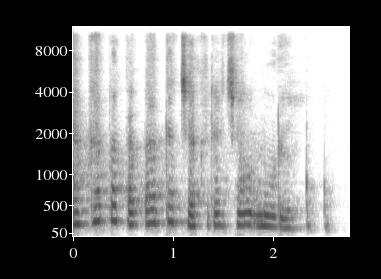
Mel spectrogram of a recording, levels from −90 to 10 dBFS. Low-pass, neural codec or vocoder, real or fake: 10.8 kHz; codec, 44.1 kHz, 3.4 kbps, Pupu-Codec; fake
